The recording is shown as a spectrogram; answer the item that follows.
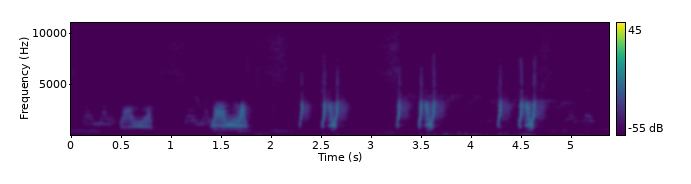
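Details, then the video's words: Female quail calling, used as a lure for quail hunting: two low buzzy rasping bursts, then sharp clicking double notes repeated about once a second, each pair quick and bright, with quiet gaps between. "بٹیر کا شکار اور زبردست آواز"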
